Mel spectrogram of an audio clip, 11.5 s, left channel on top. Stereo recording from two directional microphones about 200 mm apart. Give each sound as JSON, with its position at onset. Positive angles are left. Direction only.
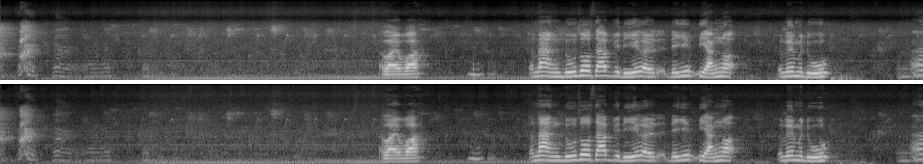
{"t": 4.7, "sound": "speech", "side_deg": -5}
{"t": 6.6, "sound": "speech", "side_deg": -15}
{"t": 11.4, "sound": "a sound", "side_deg": 0}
